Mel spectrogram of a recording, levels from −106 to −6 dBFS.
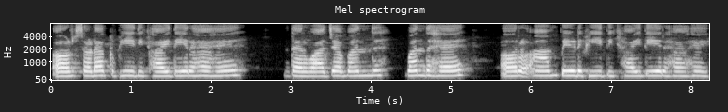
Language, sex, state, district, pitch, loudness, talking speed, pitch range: Hindi, female, Chhattisgarh, Sarguja, 245 Hz, -17 LUFS, 140 wpm, 235-250 Hz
